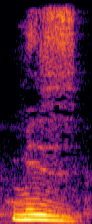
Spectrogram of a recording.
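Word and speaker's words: Ms: tumpa is a teacher let's learn the pronunciation of this word miz miz you know this kind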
